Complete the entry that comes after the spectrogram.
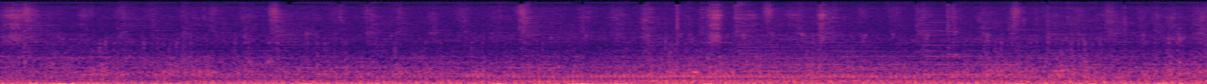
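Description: A motor scooter rolling over loose gravel on an off-road stretch between Roswell and Socorro, New Mexico: a steady engine drone mixed with continuous crunching and rumble, close and loud throughout with no break.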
